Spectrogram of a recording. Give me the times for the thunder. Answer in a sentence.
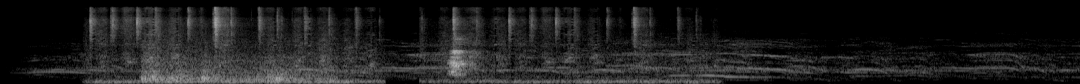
You can hear the thunder from 1.4 to 3.4 s.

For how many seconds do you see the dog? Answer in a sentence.
The dog can be heard for 6 seconds in total.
